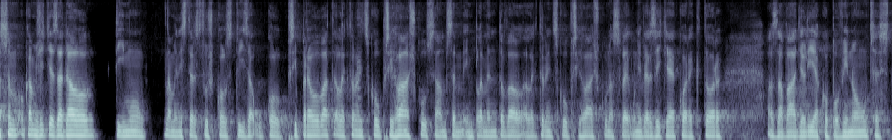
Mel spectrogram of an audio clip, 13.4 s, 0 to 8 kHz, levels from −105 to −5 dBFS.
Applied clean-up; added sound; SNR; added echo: neural mask model Resemble Enhance denoiser.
